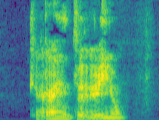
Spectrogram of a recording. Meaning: first-person plural conditional of craindre
- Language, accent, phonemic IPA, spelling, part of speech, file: French, Canada, /kʁɛ̃.dʁi.jɔ̃/, craindrions, verb, LL-Q150 (fra)-craindrions.wav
